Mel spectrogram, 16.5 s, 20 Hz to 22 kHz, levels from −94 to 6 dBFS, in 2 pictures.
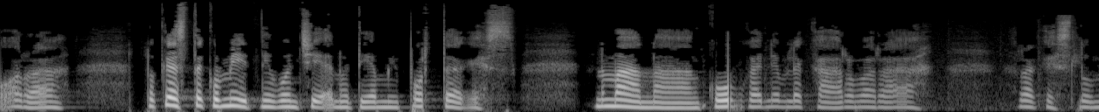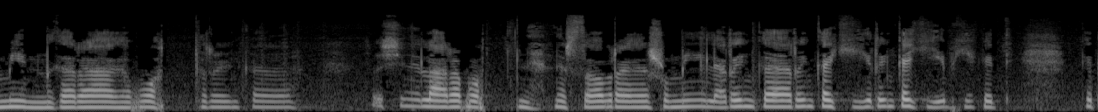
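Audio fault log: throughout: generation loss. The speech sounds swirly, smeared and hollow, with blurred attacks, more than one pass at a rate fitting 96 kbit/s AAC would cause, likely from around seven re-encodings. A spectrogram shows flickering spectral holes and softened onsets, with nothing above 20 kHz.
5.46 s to end: input switched to a poorer device. After a 20 ms silence the sound turns duller and drops about 10 dB, likely a lower-grade microphone. The waveform visibly shrinks; the spectrogram cuts off at 12.4 kHz and adds a noise floor about 30 dB down.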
